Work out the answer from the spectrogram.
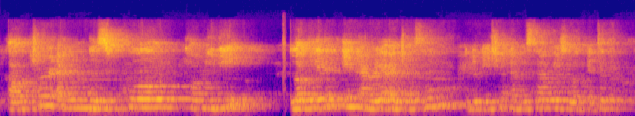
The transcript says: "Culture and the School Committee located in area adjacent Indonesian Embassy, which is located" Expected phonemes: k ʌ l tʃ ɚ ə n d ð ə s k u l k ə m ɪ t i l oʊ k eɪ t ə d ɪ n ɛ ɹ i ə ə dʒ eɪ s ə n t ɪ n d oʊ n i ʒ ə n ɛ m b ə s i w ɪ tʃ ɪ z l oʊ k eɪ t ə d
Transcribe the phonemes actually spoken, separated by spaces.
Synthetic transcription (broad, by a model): k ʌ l tʃ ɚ ə n d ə s k u l k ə m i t i l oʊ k eɪ t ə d ɪ n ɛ ɹ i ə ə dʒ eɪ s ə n ɪ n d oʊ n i ʃ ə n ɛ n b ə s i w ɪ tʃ l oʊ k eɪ t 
